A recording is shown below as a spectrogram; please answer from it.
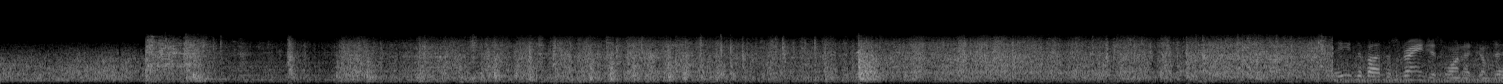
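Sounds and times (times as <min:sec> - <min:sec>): metal crash: 0:01.4 - 0:13.4
scrap metal clattering: 0:01.5 - 0:13.4
man speaking: 0:13.4 - 0:15.0.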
